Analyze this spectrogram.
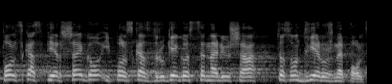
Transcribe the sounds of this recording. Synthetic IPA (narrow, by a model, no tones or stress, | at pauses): pɔlskaspʲjɛɾfʂɛɡɔipɔlskazd̪ɾuɡʲjɛɡɔst̪sɛnaɾjuʂat̪ɔsɔ̃w̃d̪vjɛɾuʐnɛpɔls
